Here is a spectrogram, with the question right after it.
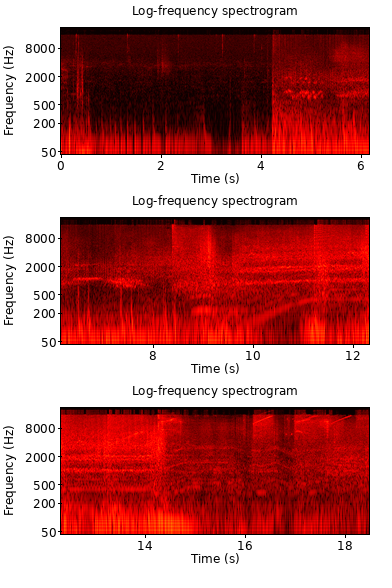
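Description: Chevrolet Camaro in The Crew racing game, engine droning and revving loudly through gear changes with a rising pitch sweep, rumbling steadily throughout after a quieter opening few seconds.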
